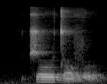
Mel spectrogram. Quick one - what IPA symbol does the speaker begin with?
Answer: t͡ʃ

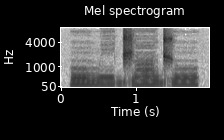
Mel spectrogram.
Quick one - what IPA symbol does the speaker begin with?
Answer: ũ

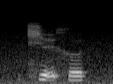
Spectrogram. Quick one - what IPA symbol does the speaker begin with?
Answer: t͡ɕ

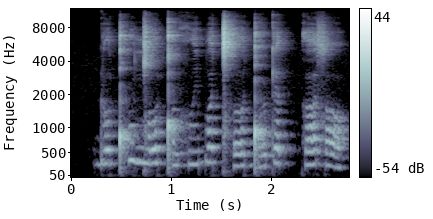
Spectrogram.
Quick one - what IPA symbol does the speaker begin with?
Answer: ɖ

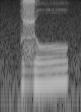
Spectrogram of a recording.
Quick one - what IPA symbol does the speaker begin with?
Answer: z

